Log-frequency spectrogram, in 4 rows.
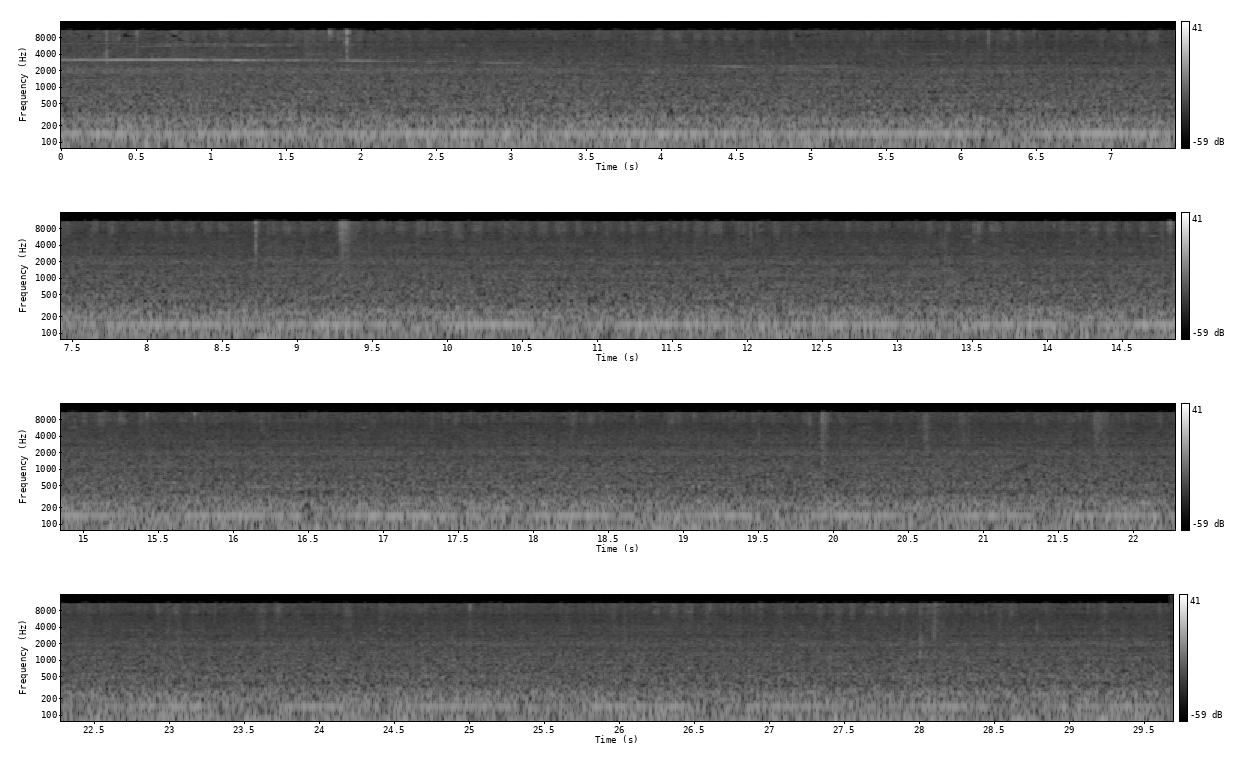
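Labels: A loud airplane engine continuously resonates. 0:00.0 - 0:29.7

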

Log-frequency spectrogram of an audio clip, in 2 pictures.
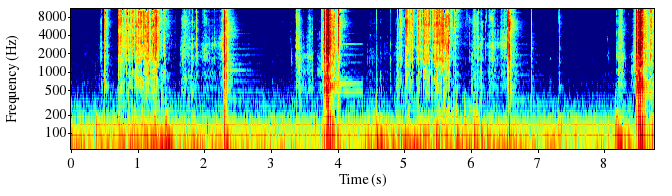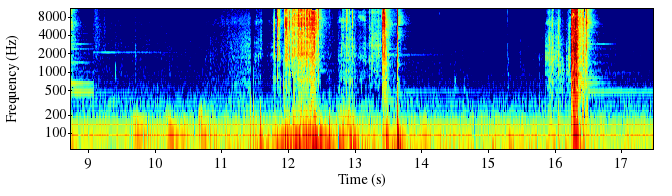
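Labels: Precise movements of an antique film camera, including manual adjustments of the metal lens, iris, and advance lever. 0:00.0 - 0:03.6
Sharp mechanical shutter click of a vintage 35mm SLR camera. 0:03.6 - 0:04.5
Precise movements of an antique film camera with manual adjustments of the metal lens, iris, and advance lever. 0:04.6 - 0:08.4
Sharp mechanical shutter click of a vintage 35mm SLR camera. 0:08.4 - 0:09.2
Precise manual adjustments of an antique film camera's metal lens, iris, and advance lever. 0:09.2 - 0:16.2
Sharp mechanical shutter click of a vintage 35mm SLR camera. 0:16.3 - 0:17.4

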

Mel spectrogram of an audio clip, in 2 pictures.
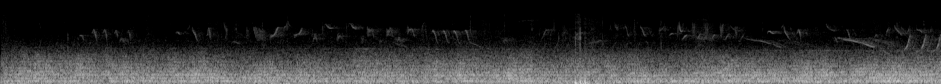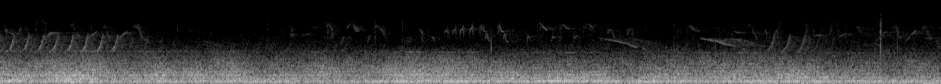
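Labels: Footsteps on grass, birds chirping, and a distant hum of flight create a peaceful and layered natural atmosphere. 0:00.1 - 0:18.6

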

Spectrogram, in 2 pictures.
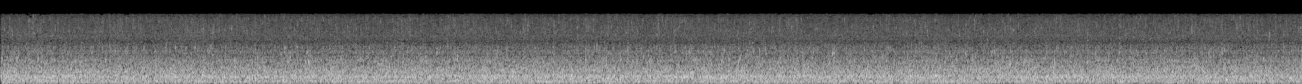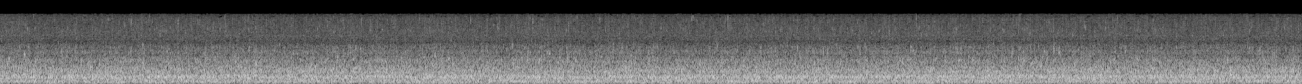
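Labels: A large river flows down a slope. 0:00.0 - 0:26.0

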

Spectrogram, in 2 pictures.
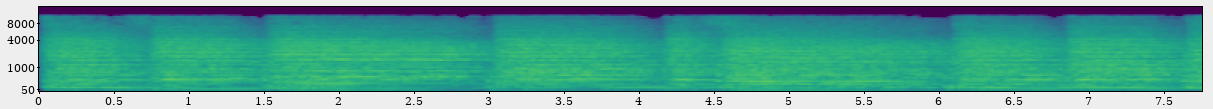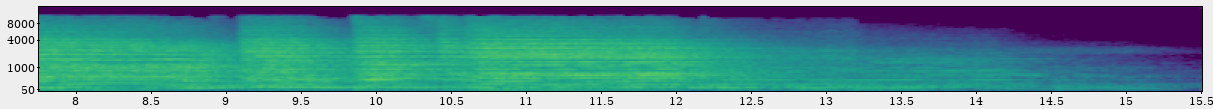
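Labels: An orchestral fanfare with layered instruments and choir voices ends with a fading string section. 0:00.0 - 0:15.5

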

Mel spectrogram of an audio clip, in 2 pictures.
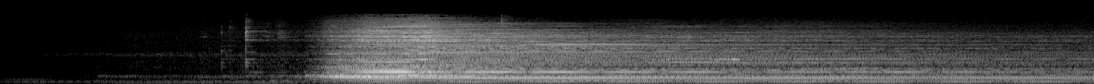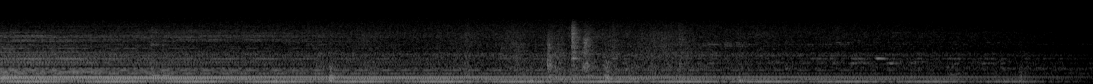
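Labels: A metallic gong gradually fades and echoes away. 0:03.0 - 0:14.2

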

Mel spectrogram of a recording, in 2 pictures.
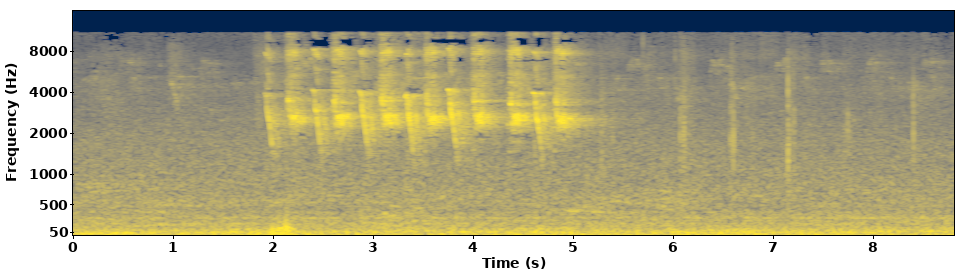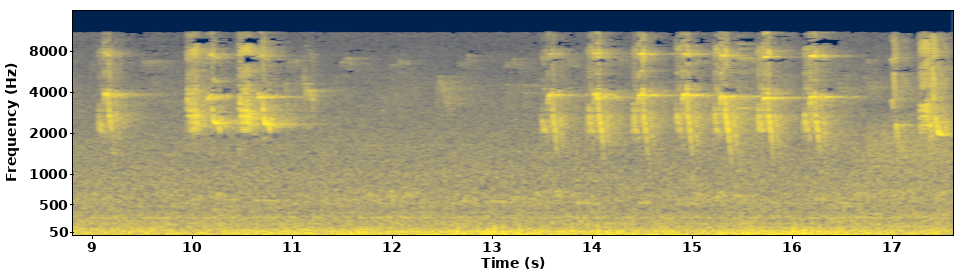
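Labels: Background rustling outside with distant, quiet bird chirping. 0:00.0 - 0:01.9
A bird chirps repeatedly outside. 0:01.9 - 0:05.1
Background rustling outside with distant, quiet bird chirping. 0:05.1 - 0:09.1
A bird chirps. 0:09.1 - 0:09.3
A bird chirps. 0:10.0 - 0:10.9
Background rustling outside with distant, quiet bird chirping. 0:10.9 - 0:13.5
A bird chirps. 0:13.5 - 0:16.5
Background rustling outside with distant, quiet bird chirping. 0:16.5 - 0:17.3
A bird chirps. 0:17.3 - 0:17.6

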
